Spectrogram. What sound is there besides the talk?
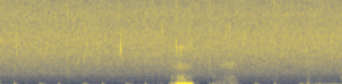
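heartbeat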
